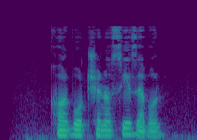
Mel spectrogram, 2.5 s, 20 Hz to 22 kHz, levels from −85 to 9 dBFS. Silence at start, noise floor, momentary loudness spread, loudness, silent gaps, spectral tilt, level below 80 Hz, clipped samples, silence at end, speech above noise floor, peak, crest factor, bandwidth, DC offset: 0.65 s; -54 dBFS; 9 LU; -31 LUFS; none; -5.5 dB/octave; -58 dBFS; under 0.1%; 0.4 s; 24 dB; -14 dBFS; 18 dB; 11.5 kHz; under 0.1%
